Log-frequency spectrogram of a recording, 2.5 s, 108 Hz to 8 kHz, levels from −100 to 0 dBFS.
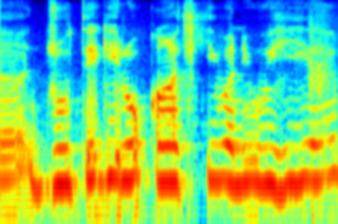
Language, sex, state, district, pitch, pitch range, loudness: Hindi, female, Himachal Pradesh, Shimla, 240 Hz, 225-245 Hz, -17 LUFS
